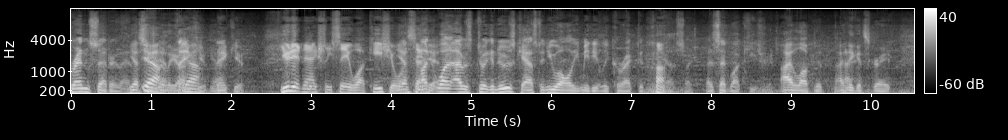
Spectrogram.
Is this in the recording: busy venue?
yes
